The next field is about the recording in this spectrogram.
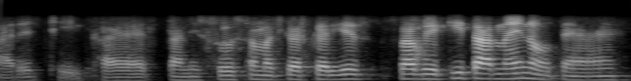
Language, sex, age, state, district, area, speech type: Hindi, female, 60+, Uttar Pradesh, Mau, urban, conversation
